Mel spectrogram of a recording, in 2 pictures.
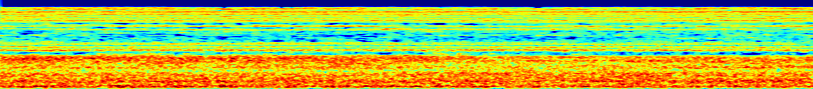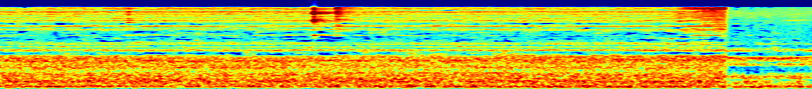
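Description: Steady road and engine noise inside a moving car's cabin, an even low rumble.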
